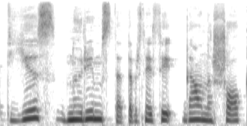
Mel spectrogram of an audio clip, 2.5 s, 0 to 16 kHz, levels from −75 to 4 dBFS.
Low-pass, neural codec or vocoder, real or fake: 14.4 kHz; none; real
